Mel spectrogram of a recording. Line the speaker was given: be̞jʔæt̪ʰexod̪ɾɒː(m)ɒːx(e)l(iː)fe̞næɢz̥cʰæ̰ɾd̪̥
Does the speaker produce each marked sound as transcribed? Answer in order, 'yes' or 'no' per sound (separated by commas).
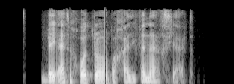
no, no, yes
